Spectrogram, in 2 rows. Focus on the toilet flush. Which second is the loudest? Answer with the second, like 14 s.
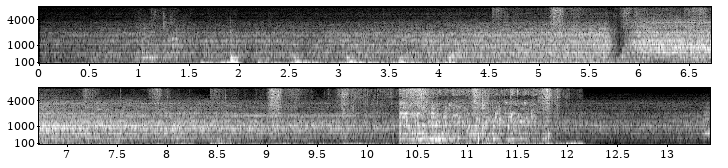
11 s.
